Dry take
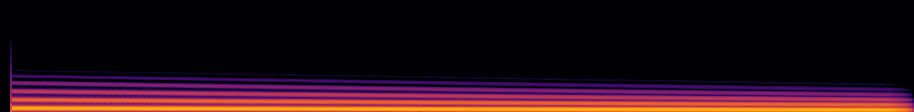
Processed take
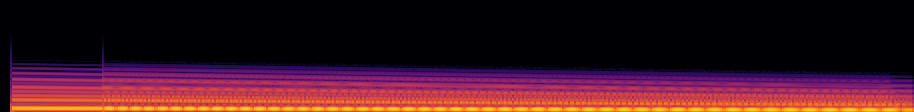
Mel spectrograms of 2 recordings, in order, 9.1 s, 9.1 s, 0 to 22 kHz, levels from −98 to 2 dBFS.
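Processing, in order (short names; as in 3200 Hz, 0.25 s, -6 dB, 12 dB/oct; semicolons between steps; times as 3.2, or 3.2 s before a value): added harmonics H 4 -21 dB, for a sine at -16 dBFS; echo 0.907 s -3 dB; gain +1.5 dB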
